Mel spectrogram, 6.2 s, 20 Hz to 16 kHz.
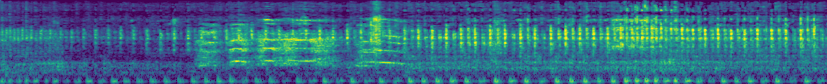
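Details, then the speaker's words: Honda XRM 125 single-cylinder that ran dry of oil and makes white smoke, idling; hollow rapid knock from the cylinder, piston slap from a worn loose bore, louder when revved. "ito ay ang tunog piston slaps pandin natin ulit para marinig niyo ang tunog na nangagaling sa kanyang cylinder"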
